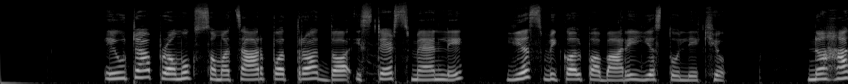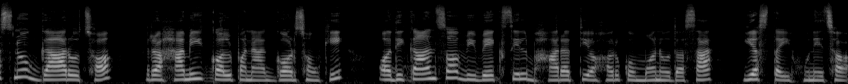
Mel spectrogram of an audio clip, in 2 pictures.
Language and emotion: Nepali, neutral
